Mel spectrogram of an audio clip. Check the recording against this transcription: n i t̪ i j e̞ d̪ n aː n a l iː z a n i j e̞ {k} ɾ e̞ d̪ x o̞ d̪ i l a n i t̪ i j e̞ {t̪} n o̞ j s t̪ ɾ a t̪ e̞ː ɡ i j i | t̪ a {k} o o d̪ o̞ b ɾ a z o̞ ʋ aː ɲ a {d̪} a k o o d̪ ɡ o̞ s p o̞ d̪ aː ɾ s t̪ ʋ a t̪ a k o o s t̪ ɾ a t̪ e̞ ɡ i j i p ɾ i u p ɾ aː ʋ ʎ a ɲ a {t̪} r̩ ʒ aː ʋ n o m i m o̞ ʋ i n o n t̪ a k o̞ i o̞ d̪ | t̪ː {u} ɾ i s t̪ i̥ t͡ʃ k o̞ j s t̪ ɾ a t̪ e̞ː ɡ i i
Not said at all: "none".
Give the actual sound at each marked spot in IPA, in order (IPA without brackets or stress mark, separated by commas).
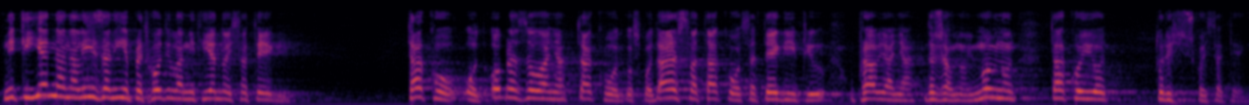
p, d̪, k, t̪, d̪, u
